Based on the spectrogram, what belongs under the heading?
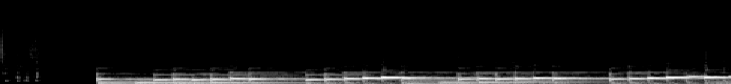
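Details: Gentle piano music plays throughout, with no animal sounds heard. A few faint clicks come before the melody starts.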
